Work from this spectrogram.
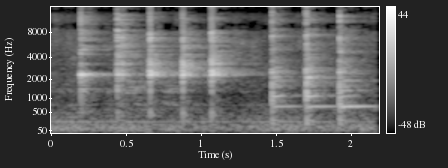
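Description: A spoon taps eight times on the metal canning lid of a glass jar. Each tap gives a bright, short metallic ping around 2.4 kHz, not a dull thud. The ringing lid shows the jar is unsealed.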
